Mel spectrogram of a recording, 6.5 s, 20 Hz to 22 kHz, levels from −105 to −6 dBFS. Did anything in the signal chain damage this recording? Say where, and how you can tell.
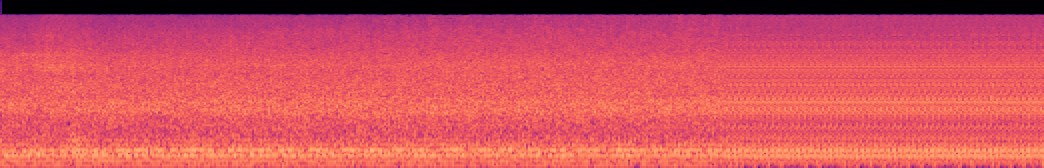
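Yes. A system hang loop begins at 4.57 s and runs to the end of the clip. This is a driver or buffer fault. The host stopped supplying new audio, while the converter kept replaying the last 40 ms stretch of its ring buffer. That fragment repeats exactly, roughly fifty times, and its 25 Hz repetition rate produces a rough, rapid buzz with no forward movement in the sound. The loop length fits a 40 ms buffer.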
